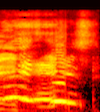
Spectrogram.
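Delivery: very high cracking please. Acted. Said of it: "I kinda put on that as a, for theatrical purposes".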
